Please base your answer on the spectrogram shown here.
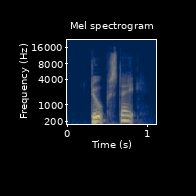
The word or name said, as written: dåbsdag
